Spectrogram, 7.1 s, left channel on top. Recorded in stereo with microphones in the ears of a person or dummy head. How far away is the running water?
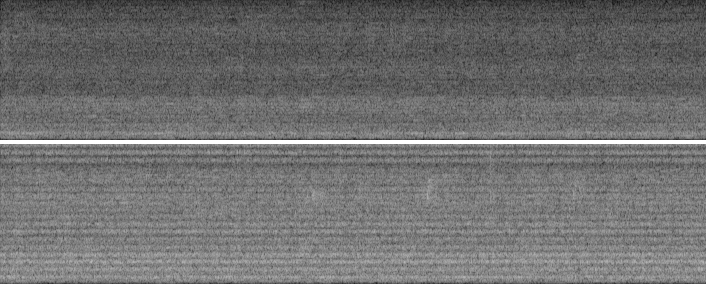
About 1.9 m.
